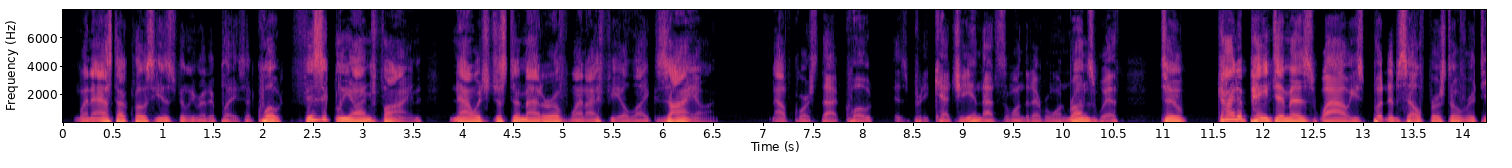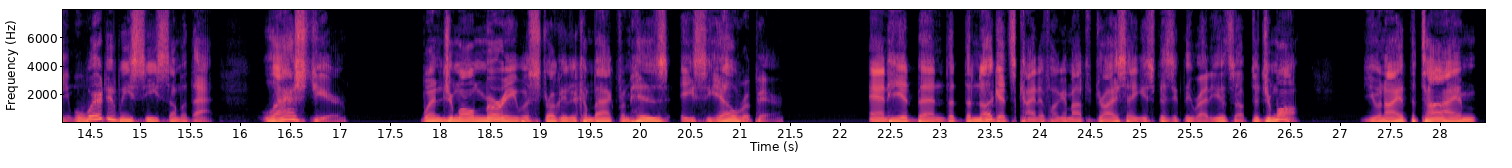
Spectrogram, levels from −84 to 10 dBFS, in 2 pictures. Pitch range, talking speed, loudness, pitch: 90-130 Hz, 225 wpm, -22 LUFS, 110 Hz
